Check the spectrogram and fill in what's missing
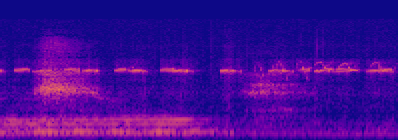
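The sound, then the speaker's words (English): A steady, high cricket trill pulses on and off while a few birds chirp and warble faintly over it, with a low constant hum underneath and no voices. “The sound of birds and crickets seemed loud in my ears as we stood there, looking at each other, saying nothing.”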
